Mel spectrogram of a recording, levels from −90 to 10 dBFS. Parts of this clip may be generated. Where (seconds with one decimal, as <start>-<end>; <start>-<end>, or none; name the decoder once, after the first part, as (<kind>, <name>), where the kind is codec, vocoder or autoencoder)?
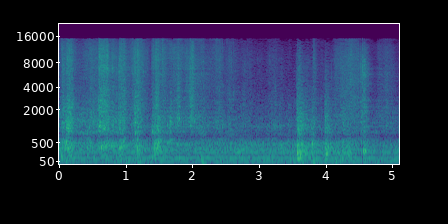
1.4-2.4 (codec, SNAC); 4.4-5.1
